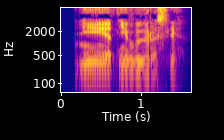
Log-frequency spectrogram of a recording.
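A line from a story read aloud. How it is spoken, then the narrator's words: Sighing. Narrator (Russian): вздохнул Пин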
